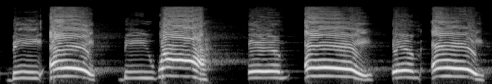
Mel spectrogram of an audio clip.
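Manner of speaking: slow, loud, high letter-by-letter shout; shouted spelling. Real, not acted. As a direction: spell it out like a hype call to the crowd.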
